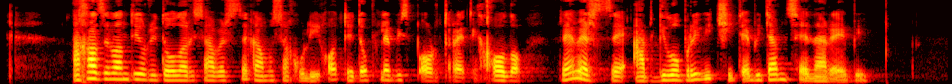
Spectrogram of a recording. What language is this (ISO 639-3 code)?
kat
